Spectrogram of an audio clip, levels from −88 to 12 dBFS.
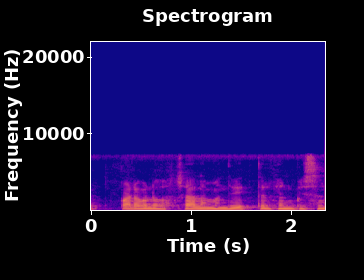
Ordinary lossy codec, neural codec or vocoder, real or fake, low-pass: none; none; real; 7.2 kHz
